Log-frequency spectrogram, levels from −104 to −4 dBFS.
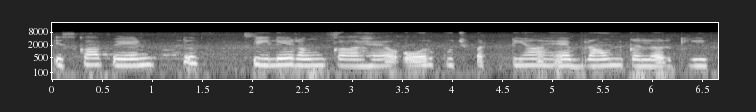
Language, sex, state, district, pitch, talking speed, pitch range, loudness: Hindi, female, Uttar Pradesh, Shamli, 225 Hz, 115 wpm, 215-235 Hz, -16 LUFS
